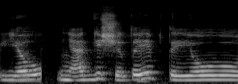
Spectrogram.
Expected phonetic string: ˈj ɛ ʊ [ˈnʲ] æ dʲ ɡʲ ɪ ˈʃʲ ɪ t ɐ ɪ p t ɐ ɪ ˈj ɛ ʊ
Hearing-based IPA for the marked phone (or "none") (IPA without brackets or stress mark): nʲ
